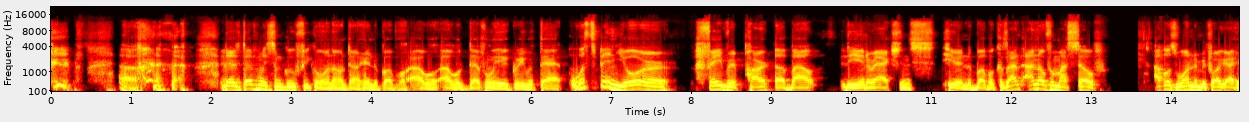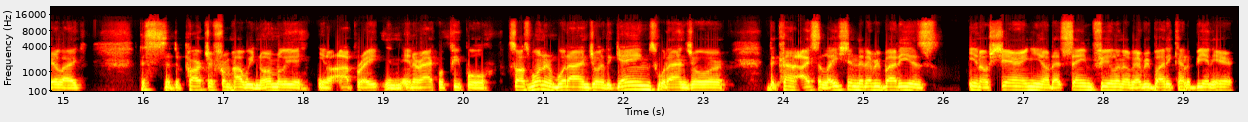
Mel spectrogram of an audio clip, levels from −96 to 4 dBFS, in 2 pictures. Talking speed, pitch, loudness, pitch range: 190 wpm, 115 Hz, -18 LUFS, 110-125 Hz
